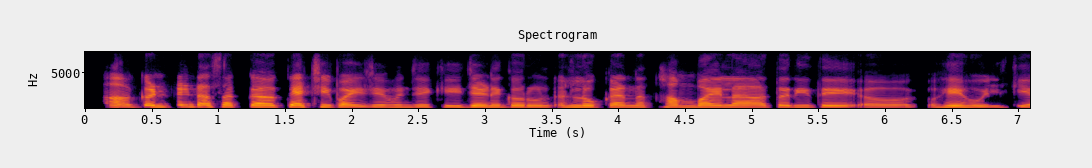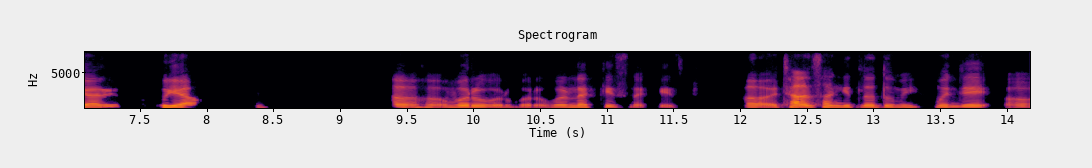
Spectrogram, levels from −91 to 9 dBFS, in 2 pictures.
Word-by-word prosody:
हां. 200 -6 +3
कंटेंट 225 +3 +3
असा 235 +2 +4
क - - +4 0.3
कॅची 230 0 +5
पाहिजे, 165 -3 +2
म्हणजे 170 +1 -3
की 180 -1 -1
जेणेकरून 190 0 +2 0.2
लोकांना 200 0 +2
थांबायला 215 +2 +3 0.3
तरी 210 0 0
ते 200 -1 +4 0.2
अ, 175 - -6 0.5
हे 195 0 +6
होईल, 175 -4 -3
की 175 - -2
अरे 165 -1 -1
बघूया. 180 +3 -2 1.6
हां, 170 -2 -3
हां. 170 -1 -8
बरोबर, 185 -3 -2
बरोबर. 170 0 -7
नक्कीच, 175 -3 -6
नक्कीच. - - -13 0.5
अ, 180 - -3 0.3
छान 190 0 +3
सांगितलं 190 -4 -4
तुम्ही, 175 +2 -6
म्हणजे 175 0 -3 0.2
अ, - - -12
190 Hz, 130 wpm, -22 LUFS, 175-205 Hz, 1.6 s, हे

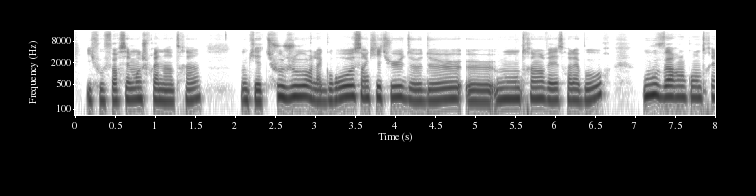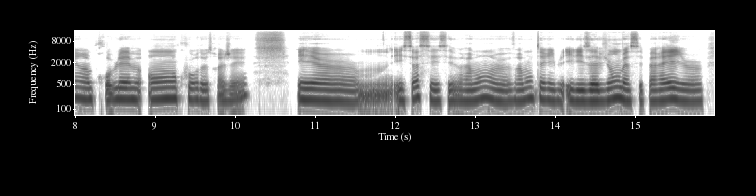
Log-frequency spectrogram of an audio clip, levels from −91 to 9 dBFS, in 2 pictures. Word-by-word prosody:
il 175 - -4
faut 175 0 -4
forcément 185 +2 -1
que 195 - -4
je - - -24
prenne 175 -2 0
un 165 0 0
train. 180 +4 -4 0.5
Donc 180 -1 -3
il - - +3
y - - +4
a - - 0
toujours 220 +4 +3
la 170 -3 -1
grosse 210 +7 +2
inquiétude 210 +1 0
de 180 +3 0
heu, 165 -1 -1
ou - - -1
mon 195 +1 +2
train 200 0 -1
va 185 - -1
être 180 +1 -4
à - - -1
la 180 -1 0
bourre 215 +10 -2 0.4
ou 245 +2 +6
va 220 0 +3
rencontrer 215 0 -2
un 195 -2 +1
problème 190 0 +1
en 195 +2 +2
cours 190 -2 -4
de 170 -1 0
trajet. 85 - -5 0.6
Et 185 0 +3
hem 175 +8 -1
et 175 - -1
ça, 190 +4 -1
c'est 175 -5 -3
c'est 165 0 -4
vraiment, 170 +4 0
heu, 165 -2 -1
vraiment 175 +4 -1
terrible. 180 -4 -2
Et 175 - 0
les 170 0 +3
avions, 175 +5 +4
bah, 180 -3 +3
c'est 170 -1 -7
pareil. 175 +2 +1
Heu, 165 0 -2
185 Hz, 195 wpm, -22 LUFS, 170-200 Hz, 0.6 s, ou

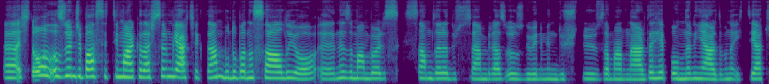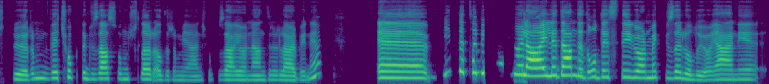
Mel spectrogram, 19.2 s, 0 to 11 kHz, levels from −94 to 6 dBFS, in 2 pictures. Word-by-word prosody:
Eee, 250 0 +3
işte, 275 - -4
o 175 +4 +4
az 295 +2 +2
önce 310 -2 +2
bahsettiğim 295 -1 +3
arkadaşlarım 280 +1 +3
gerçekten 265 0 +1
bunu 255 0 -2
bana 255 -1 0
sağlıyor. 235 -4 +2
Eee, 210 +1 -7
ne 245 - -2
zaman, 230 -2 -3
böyle, 225 -1 -3
sıkışsam, 225 0 -7
dara 220 -1 -2
düşsem, 205 -1 -7
biraz 205 0 -5
özgüvenimin 200 -1 -7
düştüğü 205 +1 -11
zamanlarda 195 +1 -3
hep 235 0 -2
onların 215 0 -3
yardımına 205 -1 -2
ihtiyaç 210 +1 -6
duyarım 210 +4 -3
ve 235 0 0
çok 270 0 -7
da - - -1
güzel 215 +1 0
sonuçlar 205 -1 -5
alırım, 170 -2 -10
yani. 160 0 -14
Çok 180 +2 -27
güzel 180 -1 -4
yönlendirirler 170 -1 -6
beni. 165 +9 -9 0.8
Eee, 250 -1 +4 0.2
bir 395 - -7
de - - 0
tabii 460 -1 +2
ki 405 -2 -18
böyle 375 -3 +6
aileden 340 +2 +8
de 285 -6 0
o 280 -1 -1
desteği 275 0 -3
görmek 255 0 0
güzel 240 0 -2
oluyor. 170 -4 -4
Yani, 190 +1 -3
225 Hz, 160 wpm, -22 LUFS, 200-260 Hz, 0.8 s, aileden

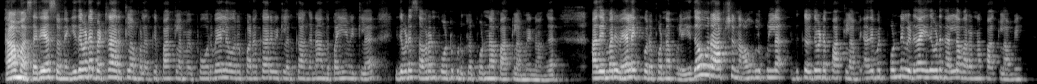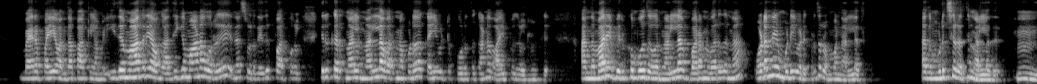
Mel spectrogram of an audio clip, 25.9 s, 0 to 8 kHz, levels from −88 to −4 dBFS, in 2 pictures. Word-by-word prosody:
ஆமா, 245 -2 +13
சரியா 235 +4 +7
சொன்னீங்க. 215 -2 0
இத 260 - +4
விட 275 +1 +5
பெட்டர்ரா 245 +2 +3
இருக்கலாம் 235 -2 -3
போல 205 - -6
இருக்கு 200 +3 -10
பார்க்கலாமே. 210 -1 -6
இப்போ 200 +2 -13
ஒரு 215 - -9
வேள 245 +1 -1
ஒரு 220 - -6
பணக்கார 220 +2 -5
வீட்ல 220 -1 -8
இருக்கிறாங்கனா, 205 0 -7
அந்த 205 - -5
பையன் 215 +1 -5
வீட்ல 210 -2 -8 0.4
இத 215 - -6
விட 240 +1 0
சவரன் 230 +3 -2
போட்டுக் 230 +1 -5
குடுக்கிற 205 -1 -6
பொண்ணா 210 0 -1
பார்க்கலாமேனுவாங்க. 175 -3 -5 0.5
அதே 230 +1 +6
மாரி 245 +1 +4
வேலைக்கு 250 +1 +5
போற 215 -2 -2
பொண்ணா 215 0 -2
போலாம். 180 -2 -6
ஏதோ 310 - +6
ஒரு 310 - +5
ஆப்ஷன் 275 -1 -2
அவங்களுக்குள்ள 245 +2 -3 0.3
இத 235 0 -3
விட 245 -1 -3
பார்க்கலாமே. 225 -4 -6
அதே 240 - -3
மாரி 250 -1 -7
பொண்ணு 270 +1 -2
வீடு 245 0 +1
தான், 260 -1 +4
இத 250 - +2
விட 260 - -2
நல்ல 240 +2 -1
வரன் 215 -1 -4
வந்தா 215 0 -6
பார்க்கலாமே. 185 -2 -8 0.6
வேற 210 - +3
பையன் 220 0 +2
வந்தா 210 0 -4
பார்க்கலாமே. 200 -3 -5
இத 255 - +4
மாதிரி 270 +3 +5
அவங்க 235 -4 -1
அதிகமான 265 +4 0
ஒரு 235 +2 -2
என்ன 230 - -6
சொல்றது 205 -4 -9
எதிர்பார்ப்புகள் 220 -5 -7 0.3
இருக்கிறதனால 250 -3 0
நல்ல 250 +5 +3
வரன் 215 -1 -3
கூட 255 - 0
கையவுட்டுப் 225 0 -6
போறதுக்கான 195 +4 -7
வாய்ப்புகள் 180 -1 -6
இருக்கு. 170 -1 -10 0.5
அந்த 210 - +4
மாதிரி 265 +3 +8
இருக்கும் 245 +2 -1
போது 250 -2 +5
ஒரு 205 - 0
நல்ல 230 +6 +2 0.2
வரன் 210 +1 0
வருதுனா, 220 +1 -1 0.3
உடனே 290 +5 +4
முடிவு 230 -1 +1
எடுக்கிறது 195 +3 -5
ரொம்ப 190 +1 -4
நல்லது. 175 +2 -5 0.8
அத 220 - 0
முடிச்சறது 240 0 +1
நல்லது. 170 -1 0 0.3
ம். 190 -4 -1
220 Hz, 205 wpm, -26 LUFS, 205-245 Hz, 0.8 s, ஆமா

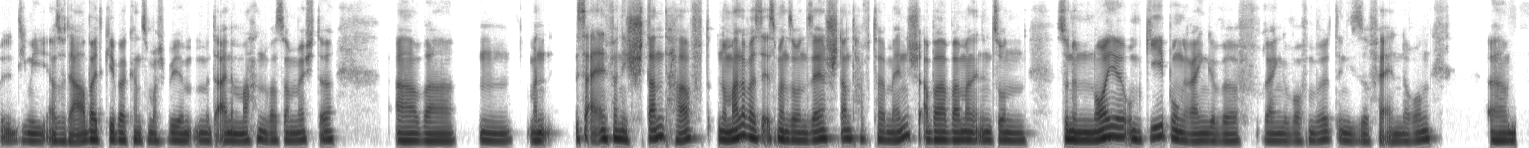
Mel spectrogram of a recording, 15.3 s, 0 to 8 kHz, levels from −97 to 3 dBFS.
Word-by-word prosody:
die 105 -5 -6
mi 100 -1 -1
also 95 0 -1
der 95 -2 0
Arbeitgeber 110 +2 +1
kann 105 0 -3
zum 105 +1 -4
Beispiel 100 +2 -3
m 100 0 -1
mit 100 -2 -3
einem 100 -1 +1
machen, 100 +4 0
was 105 -1 -3
er 105 - -2
möchte. 115 +2 -2 0.6
Aber, 100 -1 +1 0.2
hm, 100 0 -1
man 150 - -2
ist 125 - -1
einfach 125 +1 +3
nicht 115 -3 +3
standhaft. 130 -2 0
Normalerweise 130 +5 +4
ist 125 - -4
man 120 -3 +4
so 110 - +2
'n 105 -1 +1
sehr 115 +4 +4
standhafter 130 -3 -2
Mensch, 115 +11 0
aber 115 -1 +2
weil 110 -1 +2
man 115 0 +3
in 110 0 -1
so 110 +1 -2
'n 105 -1 -2 0.2
so - - 0
'ne 115 - +6
neue 130 +9 +5
Umgebung 125 +1 +1
rein 100 - -2 0.2
reingewerf 95 0 -4
reingeworfen 100 0 -3
wird 115 +3 -4
in 105 -2 -1
diese 95 0 -5
Veränderung. 95 +6 -2 0.6
Ähm 100 0 +1
110 Hz, 190 wpm, -21 LUFS, 100-120 Hz, 0.6 s, ne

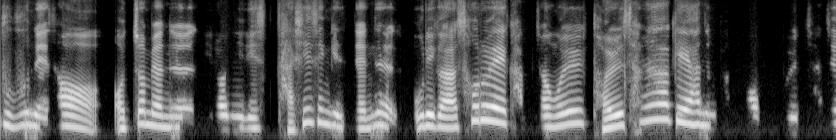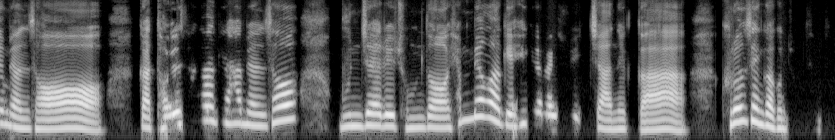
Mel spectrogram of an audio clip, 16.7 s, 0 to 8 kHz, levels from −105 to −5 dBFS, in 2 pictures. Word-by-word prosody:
부분에서 200 - 0
어쩌면은 195 +2 0 0.4
이런 200 -1 -1
일이 175 -1 -3 0.2
다시 145 - -4
생길 235 -7 -3
때는 165 +2 -3 0.4
'우리가 190 -2 +3
서로의 295 +4 +3
감정을 215 +5 -2
덜 180 +6 +3
상하게 295 +1 0
하는 235 -3 +1 0.4
방법을 265 - -10 0.3
찾으면서 165 - +3 0.3
그니까 185 -2 +1
덜 185 +4 0 0.3
상하게 295 -2 0 0.2
하면서 250 +7 +2 0.4
문제를 205 +1 +1
좀 175 0 -5
더 180 -1 +2
현명하게 310 - +1
해결할 215 -2 -3
수 365 - -10
있지 325 - -7
않을까.' 155 -2 +1 0.3
그런 270 +4 +2
생각은 215 - +2
좀 150 -1 -34
200 Hz, 265 characters per minute, -21 LUFS, 175-250 Hz, 0.4 s, 우리가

